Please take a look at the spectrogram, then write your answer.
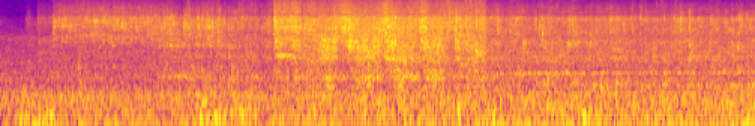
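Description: A cooking pot being washed under a running kitchen tap, the water gushing steadily into the sink and growing louder in the middle as it strikes the pot, with no talking.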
